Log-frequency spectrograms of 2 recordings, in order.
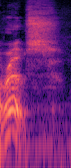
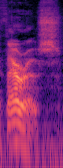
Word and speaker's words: Theros: Maybe we'll go back and double check later, but anyway, that brings us to the Theros, or Theros, if you want to pronounce it even remotely correctly.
